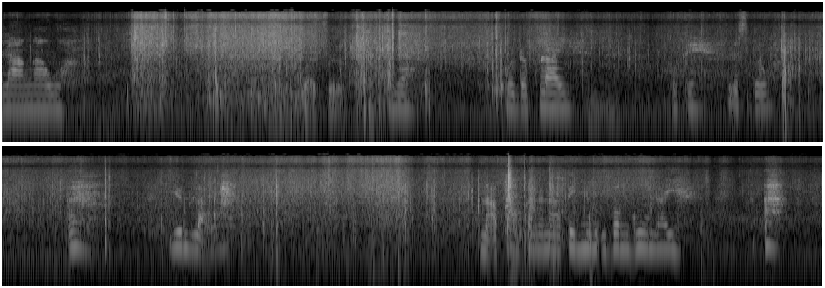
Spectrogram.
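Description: Plastic bags and cardboard rustle and crinkle as a hand rummages through rubbish.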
